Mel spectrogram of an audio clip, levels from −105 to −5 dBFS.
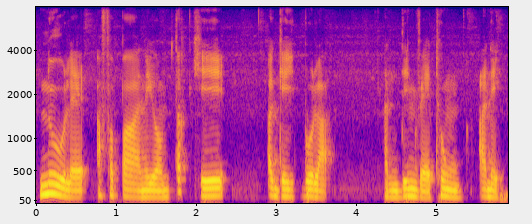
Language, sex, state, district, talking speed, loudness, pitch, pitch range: Mizo, male, Mizoram, Aizawl, 170 wpm, -15 LUFS, 110 Hz, 100-120 Hz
